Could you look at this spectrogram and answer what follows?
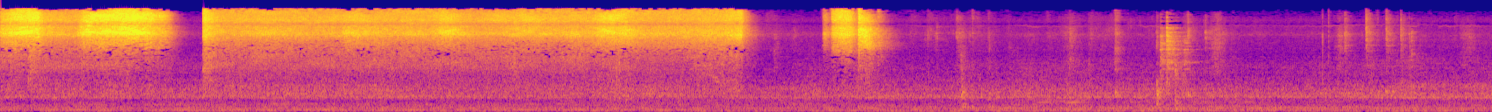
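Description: Gravity-feed paint spray gun hissing as compressed air sprays paint. A long hiss runs for about nine seconds, broken briefly about two seconds in, then one short burst comes at about ten seconds. After that only a steady low hum remains.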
